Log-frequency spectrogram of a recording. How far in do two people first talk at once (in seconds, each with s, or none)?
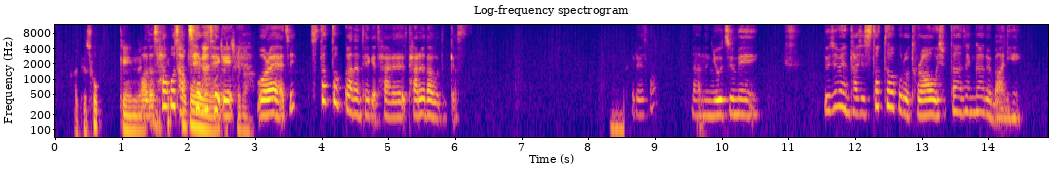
1.3 s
